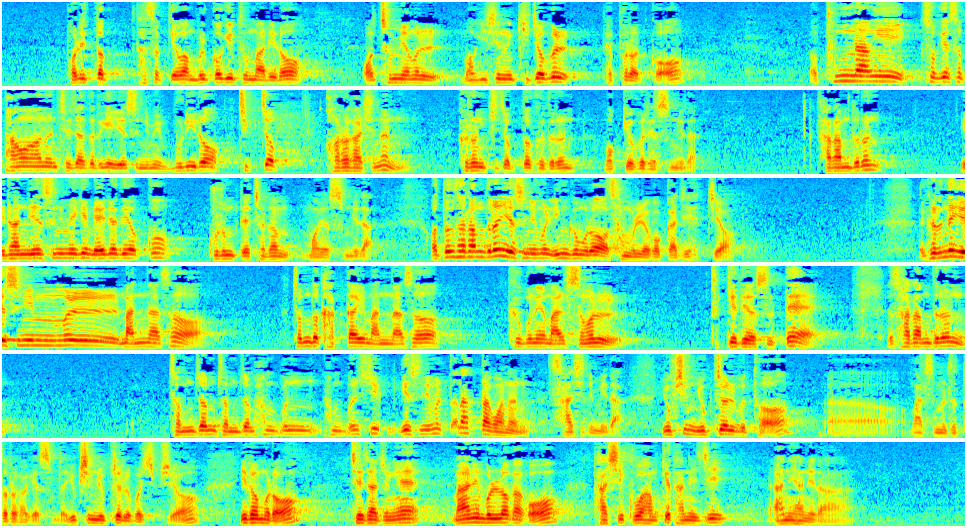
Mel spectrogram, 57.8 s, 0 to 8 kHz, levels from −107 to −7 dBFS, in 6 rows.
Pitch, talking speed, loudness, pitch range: 135 Hz, 240 characters per minute, -23 LUFS, 120-150 Hz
